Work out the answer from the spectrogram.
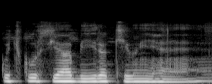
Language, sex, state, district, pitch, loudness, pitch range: Hindi, male, Himachal Pradesh, Shimla, 140 Hz, -14 LUFS, 135-145 Hz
